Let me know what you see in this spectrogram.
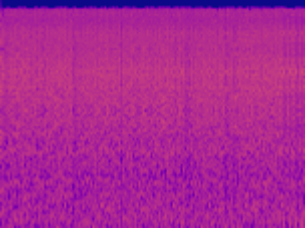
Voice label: APCO25P2 voice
